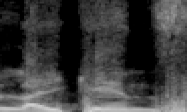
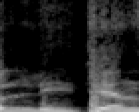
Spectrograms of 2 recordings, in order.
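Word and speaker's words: lichen: Example होता है लाइकेन्स. कुछ लोग इसको लीचेंस भी प्रोनाउंस करते हैं बट हम लाइकेन प्रोनाउंस करेंगे.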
